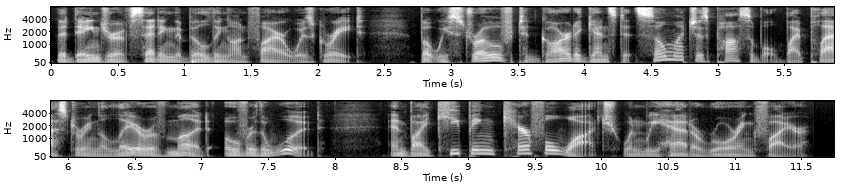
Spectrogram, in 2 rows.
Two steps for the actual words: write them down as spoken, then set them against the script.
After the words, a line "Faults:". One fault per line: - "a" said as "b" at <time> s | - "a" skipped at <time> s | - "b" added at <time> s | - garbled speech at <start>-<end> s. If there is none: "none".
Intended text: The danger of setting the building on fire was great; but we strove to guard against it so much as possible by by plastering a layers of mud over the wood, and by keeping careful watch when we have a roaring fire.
The danger of setting the building on fire was great; but we strove to guard against it so much as possible by plastering a layer of mud over the wood, and by keeping careful watch when we had a roaring fire.
Faults:
- "by" skipped at 5.6 s
- "layers" said as "layer" at 6.3 s
- "have" said as "had" at 10.4 s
